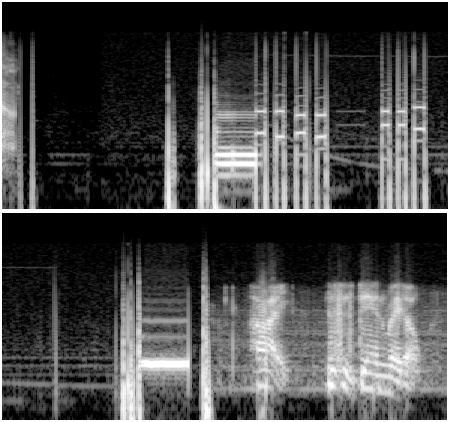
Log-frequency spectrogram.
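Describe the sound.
Answering machine recording with touch-tone dialing: bursts of sharp dual-tone beeps, a thin sustained tone, more loud beeps, then a voice speaking at the end.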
